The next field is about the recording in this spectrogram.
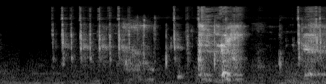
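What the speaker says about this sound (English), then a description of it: "Try hugging your keyboard, not breaking it, Dabcat." Rapid, uneven clatter of keys on a computer keyboard during a Fortnite gaming session, with bursts of close, loud typing and short pauses between.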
